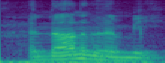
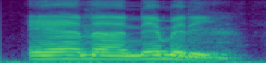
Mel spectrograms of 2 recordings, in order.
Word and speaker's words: anonymity: Do you actually think it's anonymy? – Anonymity. – Anonymity.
